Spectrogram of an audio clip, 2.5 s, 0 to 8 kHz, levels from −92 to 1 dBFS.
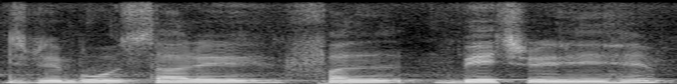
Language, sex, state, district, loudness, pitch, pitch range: Hindi, male, Arunachal Pradesh, Papum Pare, -14 LUFS, 150 Hz, 145-155 Hz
